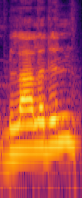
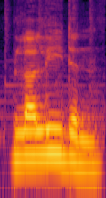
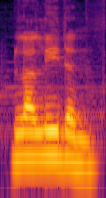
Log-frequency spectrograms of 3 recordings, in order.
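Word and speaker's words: BLÅLIDEN: with seven Ikea bledans now I used to pronounce it baladin but then a um Martin from Sweden reached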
